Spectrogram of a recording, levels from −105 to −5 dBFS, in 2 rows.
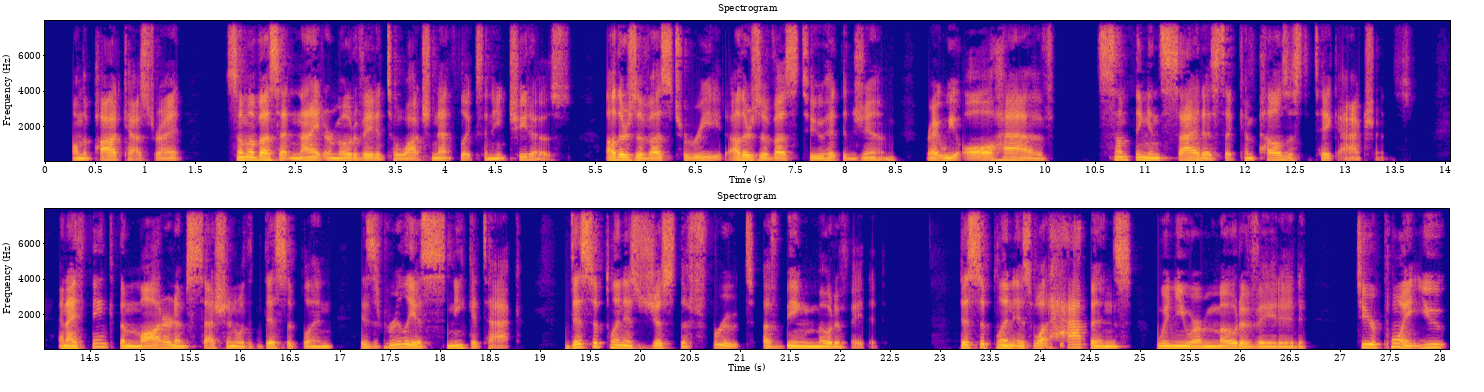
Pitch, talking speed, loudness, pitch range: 125 Hz, 160 wpm, -22 LUFS, 115-140 Hz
